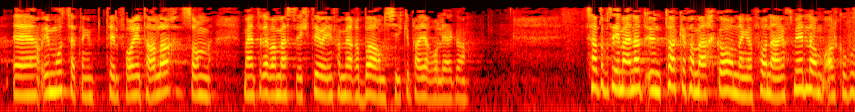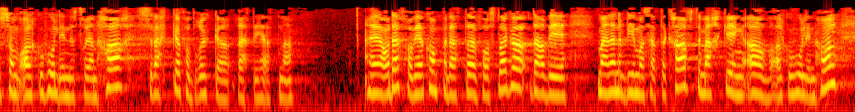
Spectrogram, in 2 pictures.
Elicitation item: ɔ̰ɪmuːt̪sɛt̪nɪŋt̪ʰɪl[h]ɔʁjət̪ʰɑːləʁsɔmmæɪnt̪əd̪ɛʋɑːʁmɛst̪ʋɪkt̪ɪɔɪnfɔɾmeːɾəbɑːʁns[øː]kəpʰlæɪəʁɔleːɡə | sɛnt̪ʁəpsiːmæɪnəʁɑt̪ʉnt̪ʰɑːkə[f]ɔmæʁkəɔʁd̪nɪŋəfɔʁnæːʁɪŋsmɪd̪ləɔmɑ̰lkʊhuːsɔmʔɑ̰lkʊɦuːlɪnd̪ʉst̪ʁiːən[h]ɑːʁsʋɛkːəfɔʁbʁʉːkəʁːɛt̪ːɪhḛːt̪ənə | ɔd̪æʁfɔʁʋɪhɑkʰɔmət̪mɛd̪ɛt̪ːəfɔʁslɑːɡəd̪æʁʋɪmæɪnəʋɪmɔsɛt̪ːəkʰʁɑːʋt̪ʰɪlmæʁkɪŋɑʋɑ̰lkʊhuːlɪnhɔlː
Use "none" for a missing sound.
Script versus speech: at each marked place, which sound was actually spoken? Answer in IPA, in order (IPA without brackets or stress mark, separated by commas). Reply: f, yː, f, h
